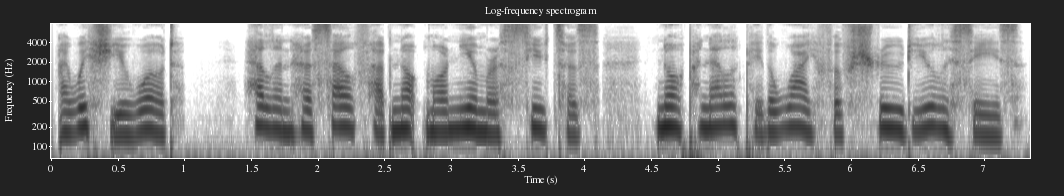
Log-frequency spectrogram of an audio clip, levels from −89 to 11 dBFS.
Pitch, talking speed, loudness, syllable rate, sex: 180 Hz, 145 wpm, -18 LUFS, 4.4 syllables/s, female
